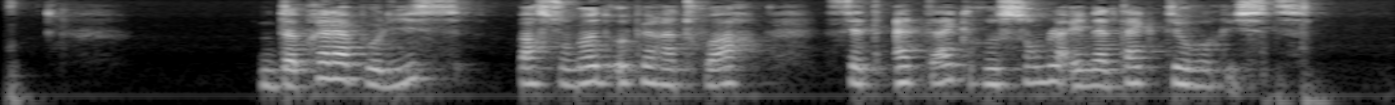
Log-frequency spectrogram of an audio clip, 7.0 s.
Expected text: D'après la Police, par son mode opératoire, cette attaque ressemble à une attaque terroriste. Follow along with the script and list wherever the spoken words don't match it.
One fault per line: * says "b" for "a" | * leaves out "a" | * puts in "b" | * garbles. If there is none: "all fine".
all fine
